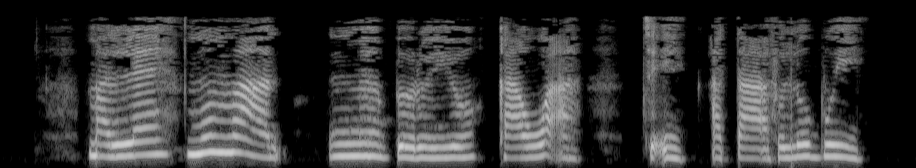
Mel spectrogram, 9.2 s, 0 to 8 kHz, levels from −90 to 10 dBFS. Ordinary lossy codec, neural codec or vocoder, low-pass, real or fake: MP3, 24 kbps; codec, 16 kHz, 8 kbps, FreqCodec, larger model; 7.2 kHz; fake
